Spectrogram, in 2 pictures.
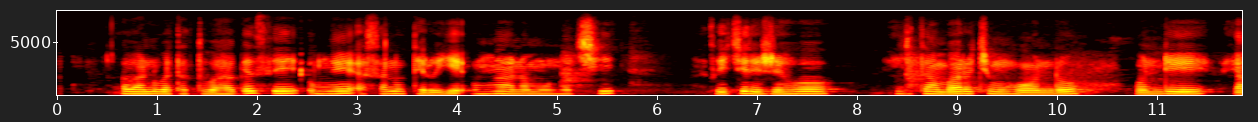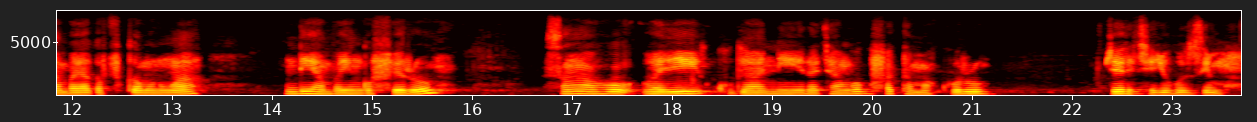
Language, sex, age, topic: Kinyarwanda, female, 25-35, health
